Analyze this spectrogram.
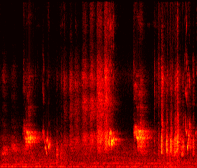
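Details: Budgerigars in a breeding-season colony in the early morning, chattering with bright, scratchy squawks and quick twittering bursts in high-pitched runs.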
